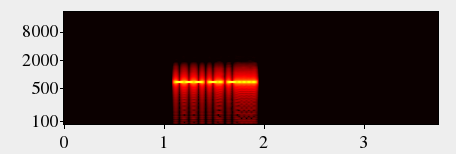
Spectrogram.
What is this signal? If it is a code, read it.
Morse code, heard as a keyed tone, about 50 wpm, 700 Hz. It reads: ON6
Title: Callsign Prefixes for Top 100 DXCC - 50wpm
